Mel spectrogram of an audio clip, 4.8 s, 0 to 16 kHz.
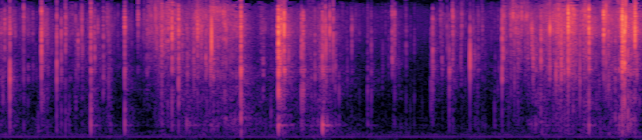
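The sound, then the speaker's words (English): A bag of 100% soy wax flakes for making candles is squeezed and crunched, producing a dense, continuous run of crisp crinkles and crackles, with no one speaking and a faint steady hum underneath. “So I bought this bag of wax flakes. And I remember at the time the bag was really tingly and crunchy and nice.”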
